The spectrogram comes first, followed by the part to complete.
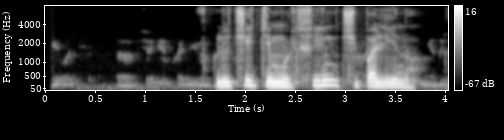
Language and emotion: Russian, neutral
